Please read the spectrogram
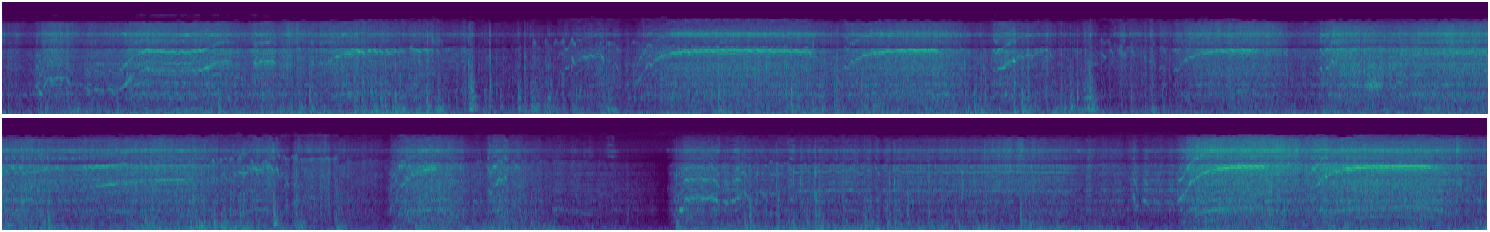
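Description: Onboard sound of an RC car driving through slush and ice: the motor whines up and down in pitch with each burst of throttle, over a heavy, steady rumble of tyres, spray and wind on the car-mounted microphone. The noise dips briefly about two-thirds of the way through.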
